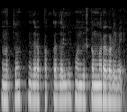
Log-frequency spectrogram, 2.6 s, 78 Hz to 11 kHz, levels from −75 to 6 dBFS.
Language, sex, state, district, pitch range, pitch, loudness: Kannada, male, Karnataka, Koppal, 130-135 Hz, 130 Hz, -16 LUFS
